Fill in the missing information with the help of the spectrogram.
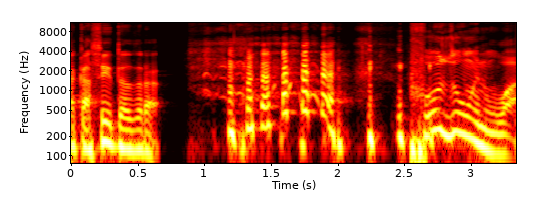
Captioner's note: laughing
